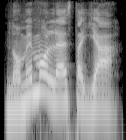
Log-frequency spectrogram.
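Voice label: Dont Bother Me Spanish, distress, help, female, Spanish; Calls; Exclamation Sound Effects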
